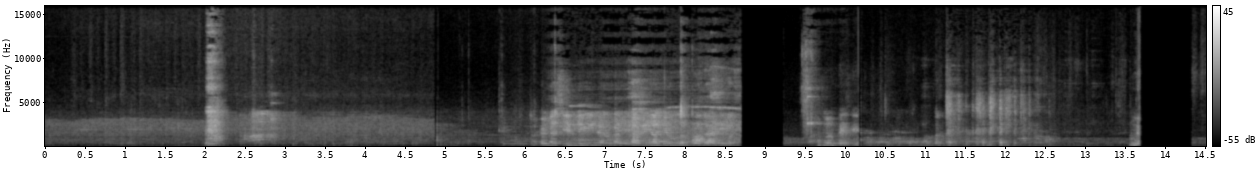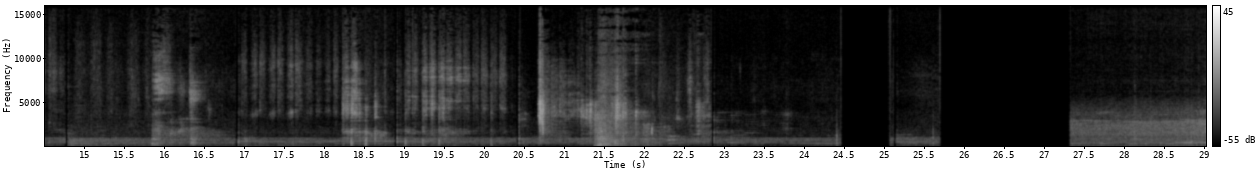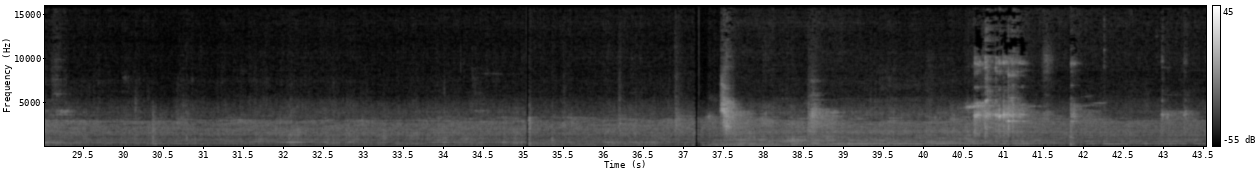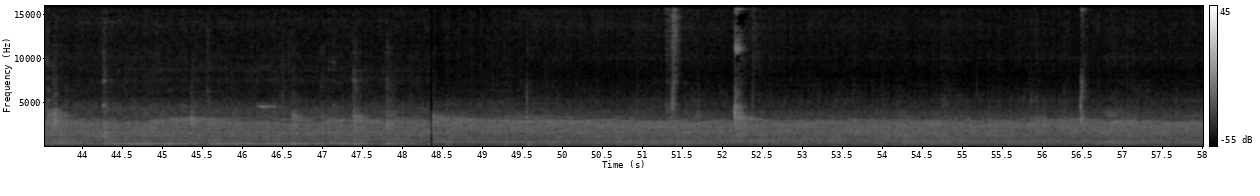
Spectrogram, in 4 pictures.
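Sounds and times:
electrical hum: 27.4s - 58.0s.

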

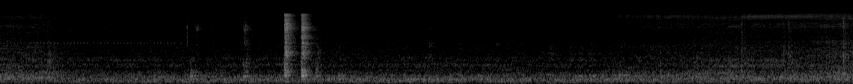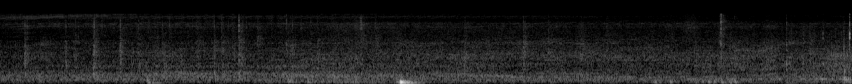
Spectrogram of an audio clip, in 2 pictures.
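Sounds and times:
model train motor hum: 0.0s - 1.8s, 6.1s - 17.0s
wheels clicking on rails: 7.3s - 17.0s.

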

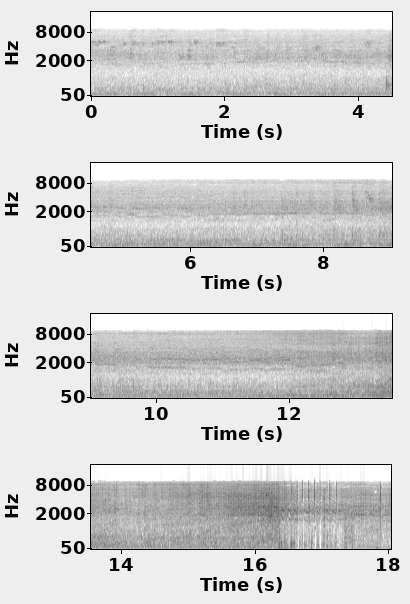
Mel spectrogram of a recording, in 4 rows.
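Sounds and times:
toy train electric motor running: 0.0s - 18.0s
rapid clicks: 8.2s - 18.0s.

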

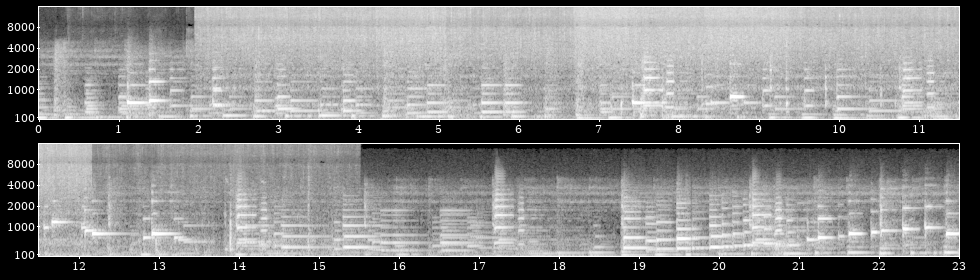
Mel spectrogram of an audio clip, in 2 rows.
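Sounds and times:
jazz music: 0.0s - 23.0s
vegetables sizzling in a pan: 2.0s - 15.6s.

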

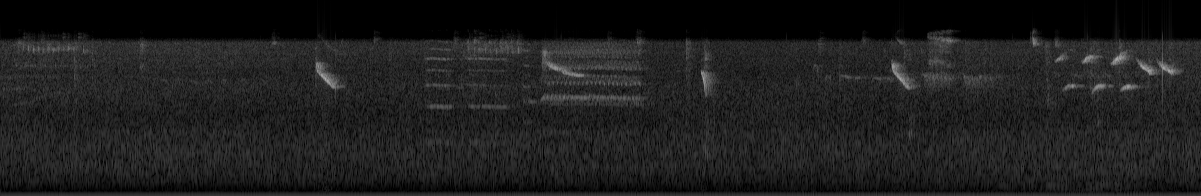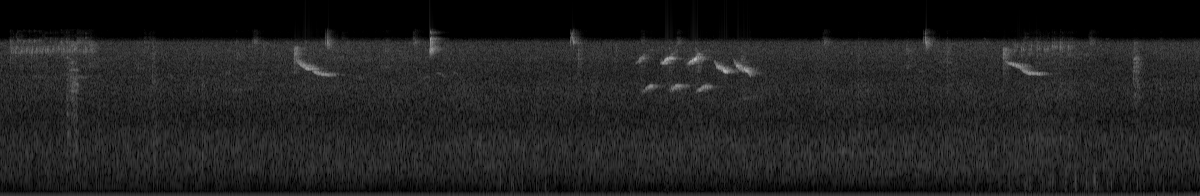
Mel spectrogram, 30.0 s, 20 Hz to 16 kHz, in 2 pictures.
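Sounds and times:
bird singing: 3.9s - 4.3s, 5.3s - 8.1s, 10.2s - 16.2s, 17.8s - 19.3s, 23.0s - 24.5s, 27.5s - 28.5s.

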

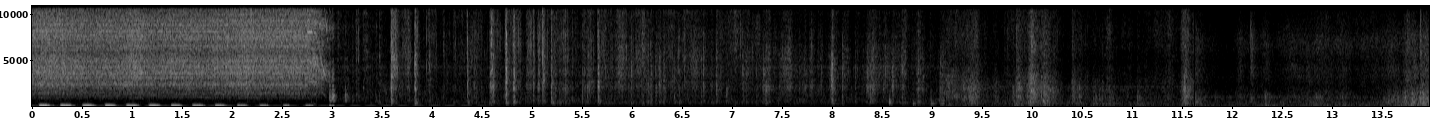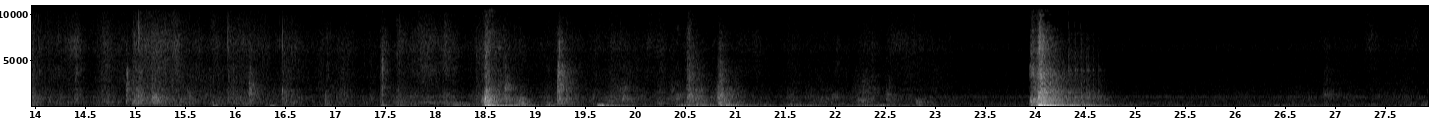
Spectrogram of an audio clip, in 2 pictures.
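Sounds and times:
electric air pump humming: 0.0s - 7.1s
plastic film crinkling: 2.9s - 11.6s.

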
